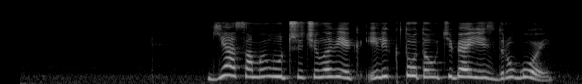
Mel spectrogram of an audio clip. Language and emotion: Russian, positive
